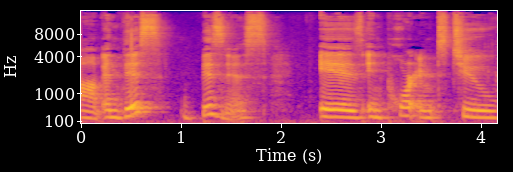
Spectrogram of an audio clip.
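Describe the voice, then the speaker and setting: The pitch varies in an ordinary way, and audible room echo can be heard. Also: woman. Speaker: fitness business coach. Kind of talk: recruitment pitch talk.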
